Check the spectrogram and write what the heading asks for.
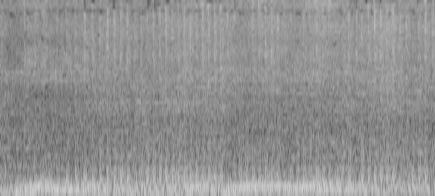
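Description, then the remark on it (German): A heavy motorcycle engine rumbles loudly and steadily, its deep throaty pitch rising and dipping slightly as the throttle is worked, with no pauses throughout. “Die beiden Skelette schnappen sich zwei Motorräder.”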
